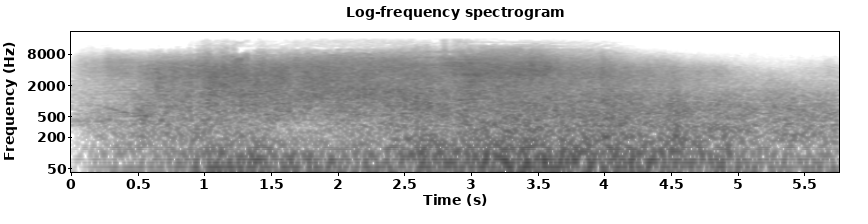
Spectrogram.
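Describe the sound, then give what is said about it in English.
A power node exploding right next to someone: a dense roaring blast that swells within the first second and stays loud and rumbling for nearly six seconds. “Someone just made one of the power nodes explode right next to them.”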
